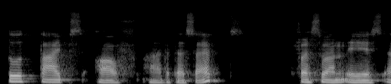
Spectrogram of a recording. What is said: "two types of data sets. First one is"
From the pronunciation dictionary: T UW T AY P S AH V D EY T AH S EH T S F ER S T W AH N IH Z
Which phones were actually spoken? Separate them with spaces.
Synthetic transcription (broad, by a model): T UW T AY P S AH F D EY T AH S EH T S F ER S T W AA N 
